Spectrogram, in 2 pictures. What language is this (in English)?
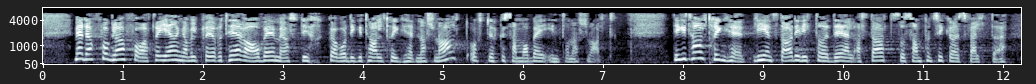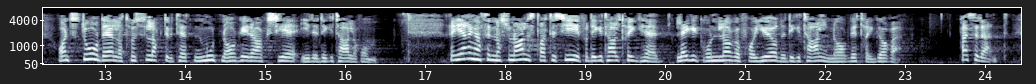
Norwegian Bokmål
